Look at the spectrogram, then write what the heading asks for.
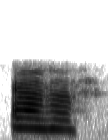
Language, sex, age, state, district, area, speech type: Sanskrit, female, 18-30, Karnataka, Gadag, urban, conversation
